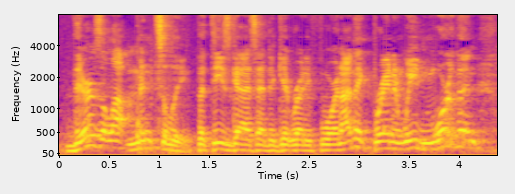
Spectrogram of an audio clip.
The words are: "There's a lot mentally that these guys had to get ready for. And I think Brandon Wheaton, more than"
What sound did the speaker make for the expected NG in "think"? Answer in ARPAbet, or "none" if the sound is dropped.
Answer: none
